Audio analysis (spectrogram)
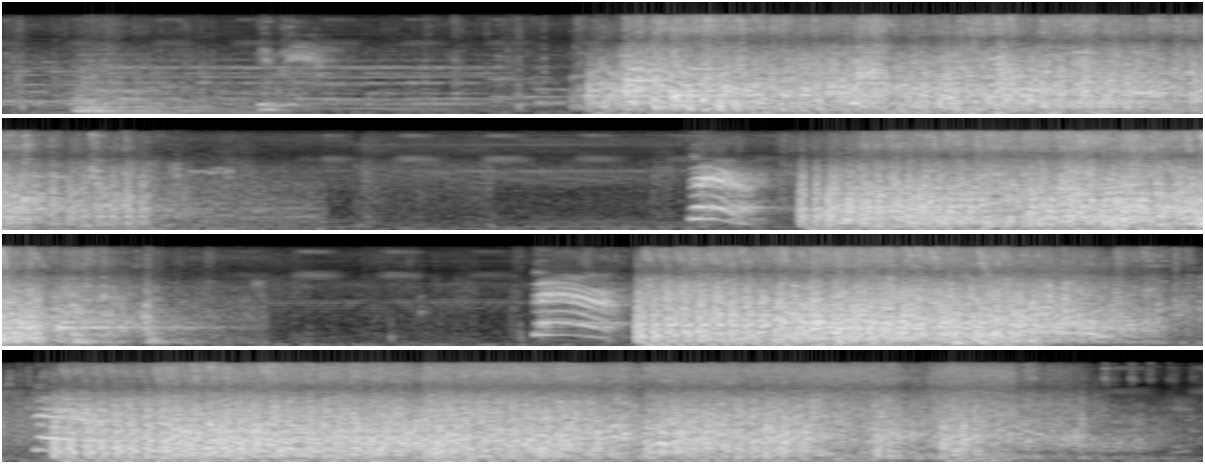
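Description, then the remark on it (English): Loud bursts of sustained automatic gunfire in a film scene, several long volleys separated by short lulls where voices and quieter sounds can be heard. “So they shoot.”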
